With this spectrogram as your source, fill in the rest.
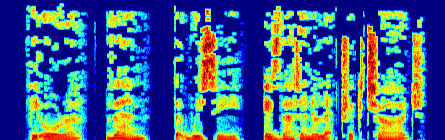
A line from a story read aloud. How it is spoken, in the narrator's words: I asked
